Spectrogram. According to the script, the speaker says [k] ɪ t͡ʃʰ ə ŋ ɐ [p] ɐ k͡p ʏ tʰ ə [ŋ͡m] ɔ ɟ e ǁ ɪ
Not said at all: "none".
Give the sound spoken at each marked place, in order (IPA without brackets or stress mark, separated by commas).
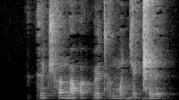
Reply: k, p, ŋ͡m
